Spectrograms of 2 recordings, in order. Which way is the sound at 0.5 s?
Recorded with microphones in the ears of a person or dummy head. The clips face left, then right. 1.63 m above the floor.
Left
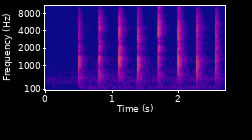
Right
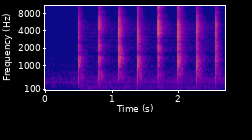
35° right (ahead or behind).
